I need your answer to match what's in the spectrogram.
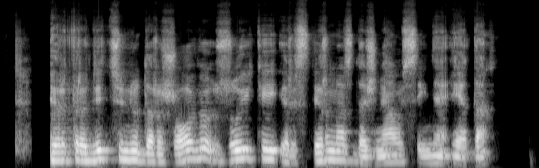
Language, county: Lithuanian, Šiauliai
